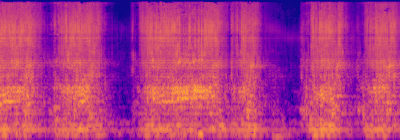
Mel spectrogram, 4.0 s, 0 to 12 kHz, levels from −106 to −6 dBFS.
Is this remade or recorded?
remade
